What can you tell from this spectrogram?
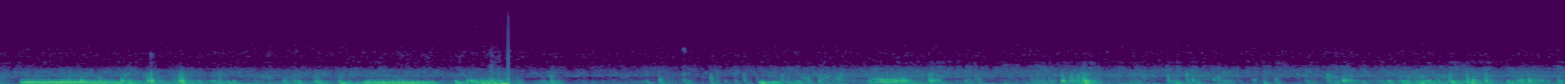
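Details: Low gurgling rumbles and bubbling in bursts with quiet gaps from a girl's upset stomach with stomachache and diarrhea: active borborygmi, stomach growling.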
